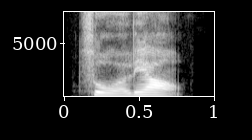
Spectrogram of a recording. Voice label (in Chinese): "佐料", Chinese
